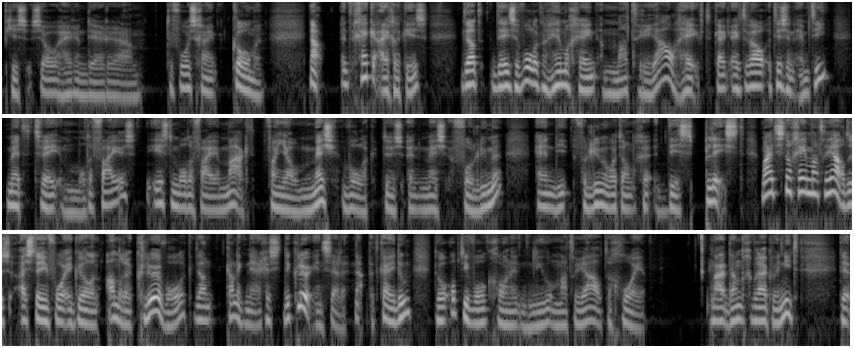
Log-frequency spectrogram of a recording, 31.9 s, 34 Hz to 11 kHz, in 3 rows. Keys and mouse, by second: 5.3 click, 10.0 click, 10.8 click, 11.4 click, 12.0 click, 26.9 click, 28.7 middle click, 31.0 click, 31.5 click.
